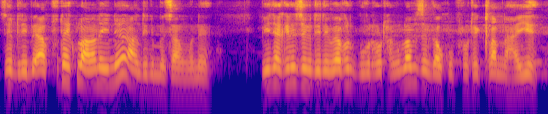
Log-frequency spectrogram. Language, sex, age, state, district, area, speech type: Bodo, male, 45-60, Assam, Chirang, rural, spontaneous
